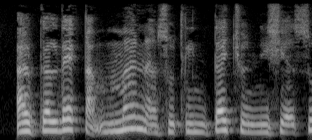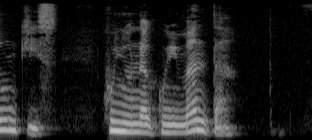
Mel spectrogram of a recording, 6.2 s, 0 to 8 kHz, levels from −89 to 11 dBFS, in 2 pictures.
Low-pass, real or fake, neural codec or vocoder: 7.2 kHz; fake; vocoder, 44.1 kHz, 128 mel bands every 512 samples, BigVGAN v2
